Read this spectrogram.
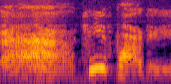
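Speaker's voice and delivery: mock cartoon-style scream. Retelling a funny cartoon shrimp's line: imitating a screaming shrimp. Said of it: "he, like, yells and he screams. He goes like".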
